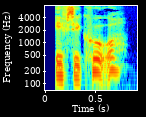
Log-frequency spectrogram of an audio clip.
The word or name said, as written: FCK'er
